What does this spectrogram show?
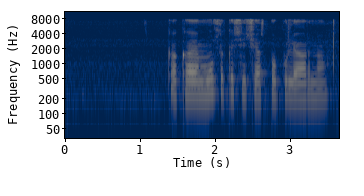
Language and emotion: Russian, neutral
